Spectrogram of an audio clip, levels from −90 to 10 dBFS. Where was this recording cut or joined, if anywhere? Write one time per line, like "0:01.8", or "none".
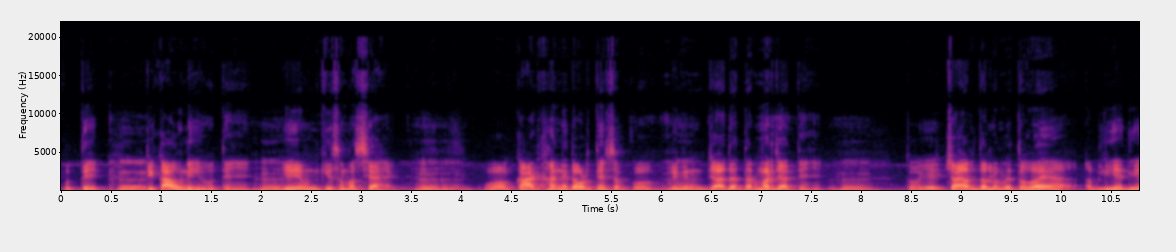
none

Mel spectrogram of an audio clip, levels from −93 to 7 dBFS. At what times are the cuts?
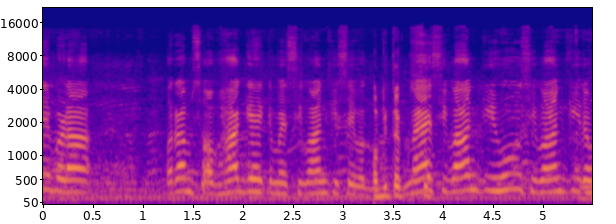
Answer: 0:03.2

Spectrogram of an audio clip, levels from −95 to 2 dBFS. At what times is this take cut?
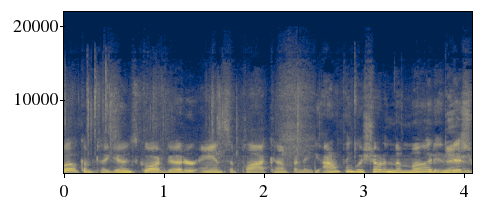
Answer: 0:02.6

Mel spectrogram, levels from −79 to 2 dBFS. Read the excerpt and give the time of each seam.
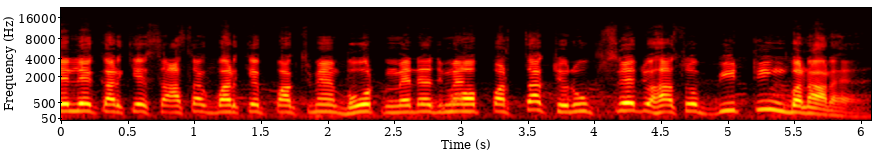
0:03.0

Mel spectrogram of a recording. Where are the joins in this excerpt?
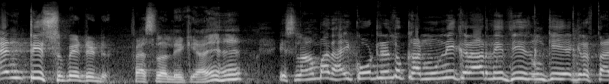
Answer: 0:02.6

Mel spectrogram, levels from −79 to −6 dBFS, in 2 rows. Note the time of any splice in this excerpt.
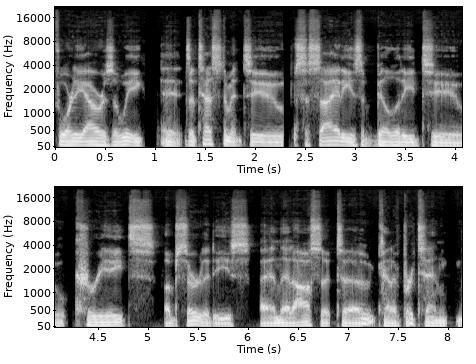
0:00.9
0:02.4
0:04.2

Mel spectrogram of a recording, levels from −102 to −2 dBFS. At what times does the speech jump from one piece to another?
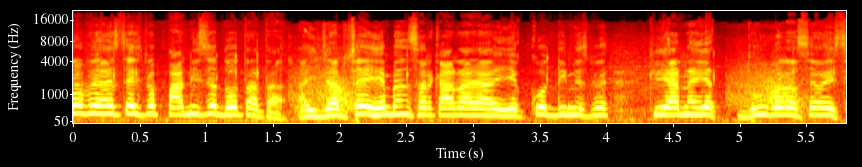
0:01.6

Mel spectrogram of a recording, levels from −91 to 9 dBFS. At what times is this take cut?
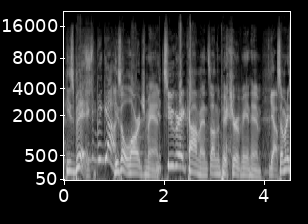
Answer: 0:01.8

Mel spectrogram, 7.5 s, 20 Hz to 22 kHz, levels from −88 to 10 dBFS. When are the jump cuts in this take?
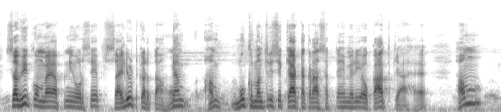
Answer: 0:02.6

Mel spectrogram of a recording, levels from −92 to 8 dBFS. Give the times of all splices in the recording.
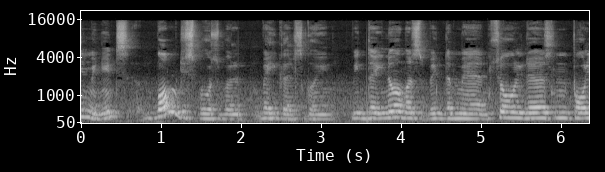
0:03.2
0:05.1

